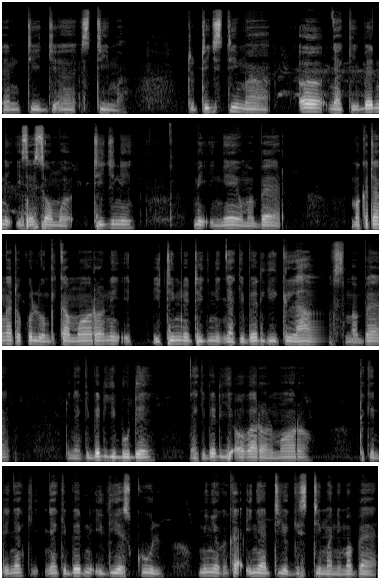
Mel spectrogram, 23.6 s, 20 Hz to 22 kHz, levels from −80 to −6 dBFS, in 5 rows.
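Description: At 13.27 s the sound stalls for about 0.23 s and trails off as a fading buzz, then resumes exactly where it stopped, likely a call audio freeze: delayed packets emptied the jitter buffer, adding a gap without losing anything. Short concealed packet loss follows at 13.63–13.65 s, 13.65–13.69 s and 13.75–13.90 s. Here 20, 20 and 40 ms of real audio never arrived and were patched with extrapolated sound, so brief smears replace content rather than merely delaying it. From 13.98 s to 17.42 s a call bitrate drop from 32 to 17 kbps makes the sound coarse and duller for over three seconds. Unlike the dropouts, this changes tone, not timing. Within that stretch, from 15.33 s to 16.99 s, a jitter buffer speed-up trims pitch-period slices, running about 14% fast at unchanged pitch and shedding roughly a fifth of a second.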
